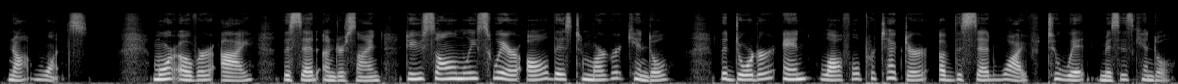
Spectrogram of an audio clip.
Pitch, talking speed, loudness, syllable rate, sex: 220 Hz, 145 wpm, -17 LUFS, 4.5 syllables/s, female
